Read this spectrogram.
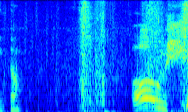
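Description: A sword swooshes through the air.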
